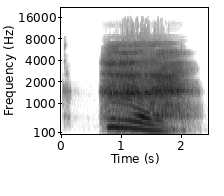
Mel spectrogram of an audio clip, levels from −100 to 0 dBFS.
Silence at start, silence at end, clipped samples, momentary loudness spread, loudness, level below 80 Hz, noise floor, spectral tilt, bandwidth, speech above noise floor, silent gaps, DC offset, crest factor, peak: 0.65 s; 0.25 s; under 0.1%; 13 LU; -10 LUFS; -52 dBFS; -62 dBFS; -4 dB/octave; 13 kHz; 52 dB; none; under 0.1%; 14 dB; 0 dBFS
